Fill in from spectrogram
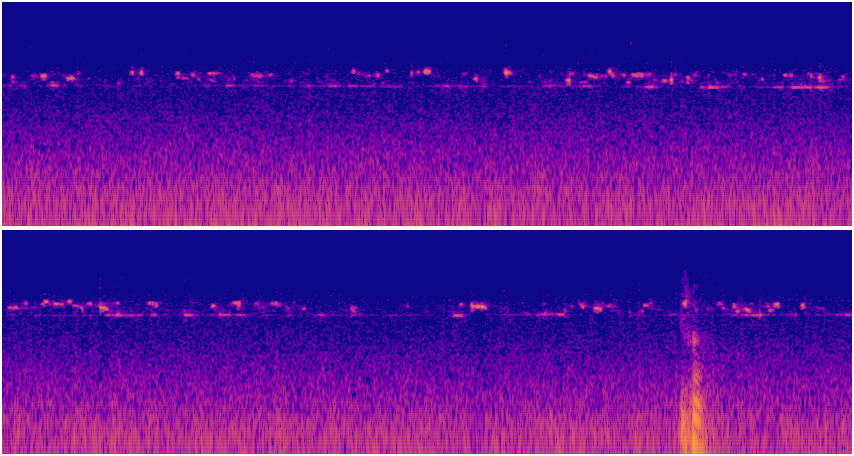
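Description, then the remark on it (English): Radio emissions from Jupiter rendered as sound: a steady rushing hiss like distant surf, dotted with faint, rapid bird-like chirps and twitters, plus a brief sweeping whoosh near the end. “But it's actually Jupiter. Radio waves from Jupiter.”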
